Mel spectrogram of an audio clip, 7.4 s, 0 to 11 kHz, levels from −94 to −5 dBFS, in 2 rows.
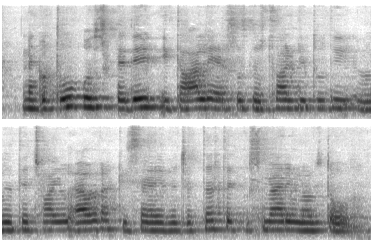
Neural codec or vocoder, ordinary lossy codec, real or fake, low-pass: codec, 16 kHz in and 24 kHz out, 1.1 kbps, FireRedTTS-2 codec; none; fake; 9.9 kHz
